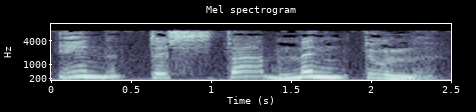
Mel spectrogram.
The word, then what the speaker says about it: in testamentum: Mais voici un autre exemple, qui est plus compliqué, in testamentum. L'accent est sur la syllabe men.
